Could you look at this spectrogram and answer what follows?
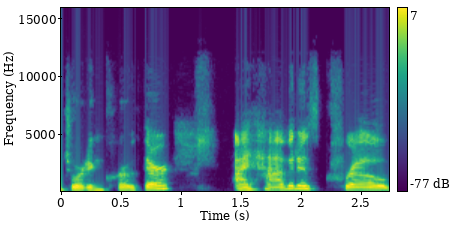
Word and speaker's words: Crowther: Like it's Crowther.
